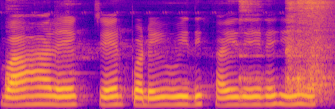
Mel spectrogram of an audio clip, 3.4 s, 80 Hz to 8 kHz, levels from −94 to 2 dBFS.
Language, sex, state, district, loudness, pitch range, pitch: Hindi, female, Punjab, Pathankot, -17 LUFS, 205-220 Hz, 215 Hz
